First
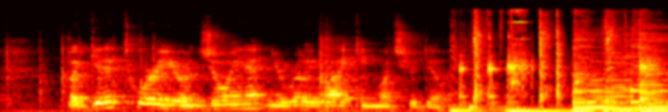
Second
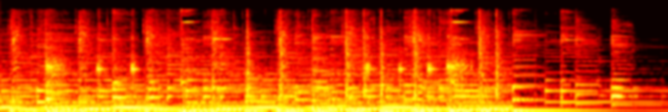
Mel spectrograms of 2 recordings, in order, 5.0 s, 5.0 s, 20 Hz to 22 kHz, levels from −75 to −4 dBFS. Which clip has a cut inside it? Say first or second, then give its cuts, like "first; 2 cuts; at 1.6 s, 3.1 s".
first; 1 cut; at 3.4 s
